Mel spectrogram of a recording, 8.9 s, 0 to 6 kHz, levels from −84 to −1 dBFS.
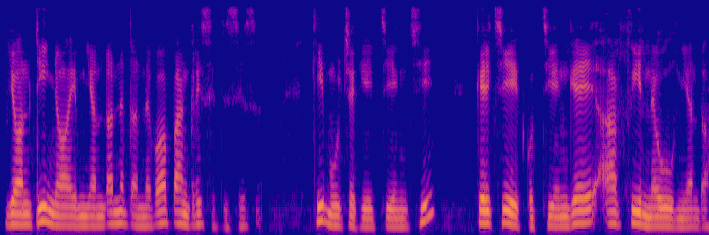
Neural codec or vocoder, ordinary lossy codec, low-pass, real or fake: codec, 16 kHz, 4.8 kbps, FACodec; AAC, 48 kbps; 5.4 kHz; fake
